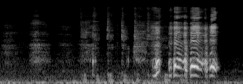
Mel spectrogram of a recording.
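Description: A baby laughing: a few soft breaths and small sounds, then a burst of loud, high, wavering laughs near the end.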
